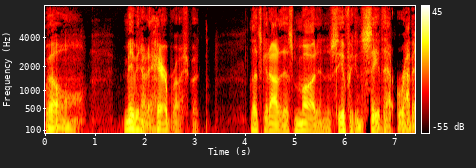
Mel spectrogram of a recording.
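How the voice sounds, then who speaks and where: A man's put-on character voice, raspy and very deep, with very wide pitch swings, a fairly slow pace and long, frequent pauses. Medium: read story. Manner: wry, tentative.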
